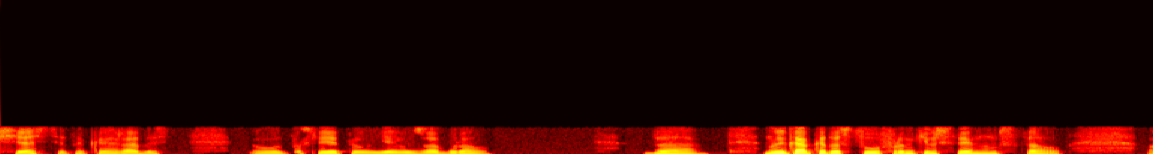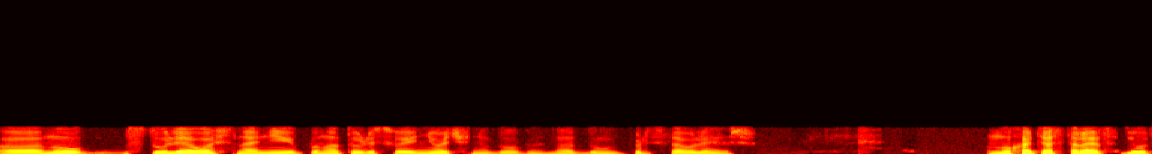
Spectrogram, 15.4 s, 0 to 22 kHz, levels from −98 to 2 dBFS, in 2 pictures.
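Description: Speech over a telephone line, with no faults audible.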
